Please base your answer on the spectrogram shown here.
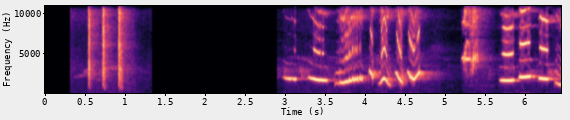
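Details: White-rumped shama, a decoy bird in forest singing to provoke rivals; a few short dry clicks, a pause, then a burst of rich fluting whistles and rapid slurred notes, followed by another bright whistled phrase.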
